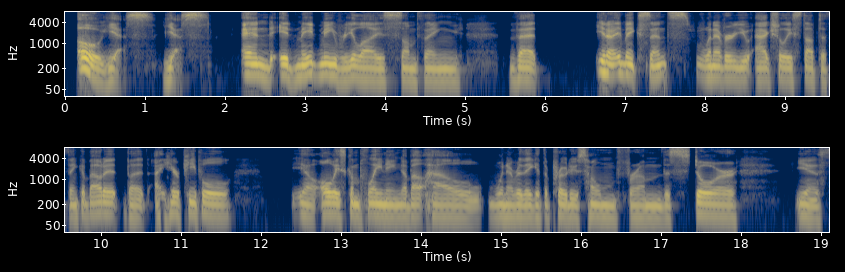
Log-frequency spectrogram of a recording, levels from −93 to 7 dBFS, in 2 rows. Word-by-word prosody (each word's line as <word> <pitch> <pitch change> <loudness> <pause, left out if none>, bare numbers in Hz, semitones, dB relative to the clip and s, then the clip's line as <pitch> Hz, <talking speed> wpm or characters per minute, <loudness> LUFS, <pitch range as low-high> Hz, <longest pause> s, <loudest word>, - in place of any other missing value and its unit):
Oh, - - +9
yes. - - 0
Yes. - - 0 0.4
And 130 -5 +6
it 125 -7 +7
made 125 +3 +3
me 130 -1 +6
realize 100 -3 0
something 95 -1 -3 0.6
that 100 -1 +1 0.7
you 160 -1 +5
know, 145 - +8
it 135 +1 +3
makes 130 -3 +3
sense 120 +3 +1
whenever 110 -2 0
you 105 0 -2
actually 100 +1 -1
stop - - -4
to - - -6
think 95 +1 -8
about 110 +1 -2
it. 110 - -1
But 95 -4 -6
I - - -5
hear 110 -1 -3
people, 100 -3 -1 0.7
you 100 +2 -13
know, 100 -3 -3
always 110 -2 +1
complaining 100 - -2
about 95 +1 -5
how 90 -3 -6
whenever 95 0 -4
they 95 0 -2
get - - -7
the - - -9
produce 95 -2 -3
home 95 -3 -4
from 90 0 -6
the 90 +1 -5
store, 100 -4 0 0.7
you 100 -3 -4
know, 85 - -5
100 Hz, 140 wpm, -22 LUFS, 95-110 Hz, 0.7 s, Oh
